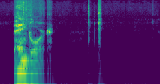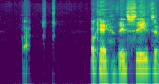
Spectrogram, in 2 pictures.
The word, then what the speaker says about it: Bangor: other day my wife and I went to Bangor Maine some of you have heard some songs where they mentioned Bangor some people call them call it Bangor Maine what's the song king of the road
